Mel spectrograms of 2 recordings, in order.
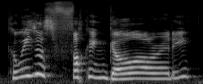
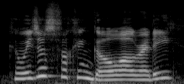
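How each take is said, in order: First: It is said in a more aggressive tone. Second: It is said in a milder, less aggressive tone.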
